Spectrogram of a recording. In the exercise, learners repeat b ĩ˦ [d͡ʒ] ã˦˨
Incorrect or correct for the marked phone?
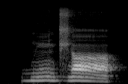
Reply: correct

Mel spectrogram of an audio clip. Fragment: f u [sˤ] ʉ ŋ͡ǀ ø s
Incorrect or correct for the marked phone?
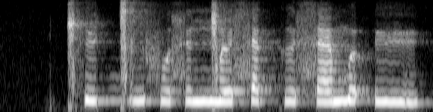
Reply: incorrect: s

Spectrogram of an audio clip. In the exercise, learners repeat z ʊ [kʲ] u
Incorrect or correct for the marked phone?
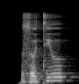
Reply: incorrect: tʲ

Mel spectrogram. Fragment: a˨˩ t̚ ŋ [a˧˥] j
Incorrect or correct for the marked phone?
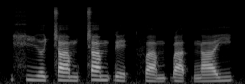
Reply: correct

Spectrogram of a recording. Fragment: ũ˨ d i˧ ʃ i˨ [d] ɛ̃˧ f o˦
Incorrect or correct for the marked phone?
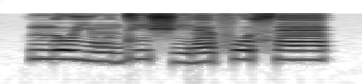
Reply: incorrect: ɾ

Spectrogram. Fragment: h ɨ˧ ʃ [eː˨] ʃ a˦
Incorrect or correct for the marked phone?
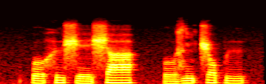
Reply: correct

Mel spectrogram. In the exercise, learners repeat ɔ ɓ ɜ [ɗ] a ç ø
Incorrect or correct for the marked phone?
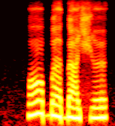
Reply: correct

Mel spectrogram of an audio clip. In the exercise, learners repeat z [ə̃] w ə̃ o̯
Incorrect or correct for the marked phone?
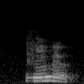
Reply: incorrect: ɛ̃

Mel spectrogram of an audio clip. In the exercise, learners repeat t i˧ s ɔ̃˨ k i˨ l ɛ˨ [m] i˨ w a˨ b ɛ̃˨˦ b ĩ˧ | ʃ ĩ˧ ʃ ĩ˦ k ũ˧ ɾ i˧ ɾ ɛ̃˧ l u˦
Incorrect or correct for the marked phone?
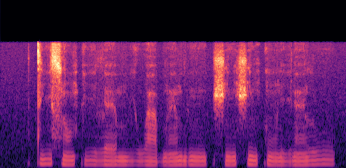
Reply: correct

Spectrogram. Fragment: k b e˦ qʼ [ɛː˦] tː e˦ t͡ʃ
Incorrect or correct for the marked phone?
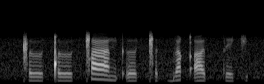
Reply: incorrect: əː˦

